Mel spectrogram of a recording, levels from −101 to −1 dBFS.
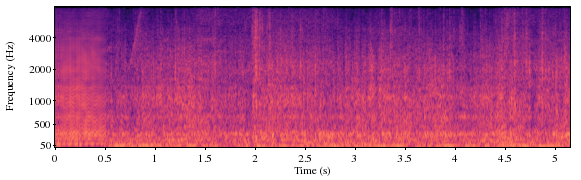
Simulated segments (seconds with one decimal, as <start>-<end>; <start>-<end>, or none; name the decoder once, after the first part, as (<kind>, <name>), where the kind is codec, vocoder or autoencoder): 0.0-0.5 (vocoder, Vocos)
